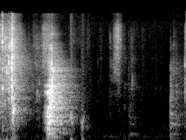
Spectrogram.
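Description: A small deck of oracle cards shuffled by hand: two short bursts of cards slapping and sliding together, then a light tap about a second in.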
